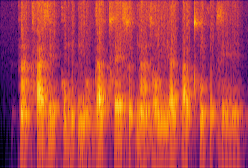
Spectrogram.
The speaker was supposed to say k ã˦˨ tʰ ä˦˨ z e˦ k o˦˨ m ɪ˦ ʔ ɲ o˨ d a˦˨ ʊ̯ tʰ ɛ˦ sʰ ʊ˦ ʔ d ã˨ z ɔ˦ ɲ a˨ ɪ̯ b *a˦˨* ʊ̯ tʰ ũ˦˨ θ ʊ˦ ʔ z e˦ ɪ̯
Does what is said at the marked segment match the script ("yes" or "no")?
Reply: yes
